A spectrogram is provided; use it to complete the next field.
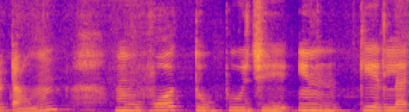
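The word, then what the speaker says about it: Muvattupuzha: तो name of A town मुवत्तुपुझे in Kerala is not pronounce the वे it is written. The last three letters are pronounced as r with a roll of the tongue.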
